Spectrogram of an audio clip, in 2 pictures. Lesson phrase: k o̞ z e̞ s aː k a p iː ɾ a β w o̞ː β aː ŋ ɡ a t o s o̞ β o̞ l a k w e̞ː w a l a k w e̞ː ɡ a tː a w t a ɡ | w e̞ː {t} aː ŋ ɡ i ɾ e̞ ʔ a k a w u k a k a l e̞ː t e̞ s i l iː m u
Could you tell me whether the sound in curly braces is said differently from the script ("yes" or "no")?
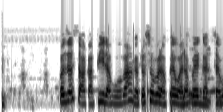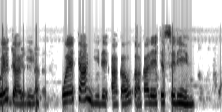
no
